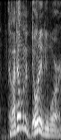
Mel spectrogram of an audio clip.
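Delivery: curt, dismissive voice with a bit of attitude. Retelling an ex's answer to a question, imitating her answer with attitude. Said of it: "kinda said it with a little bit of an attitude".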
